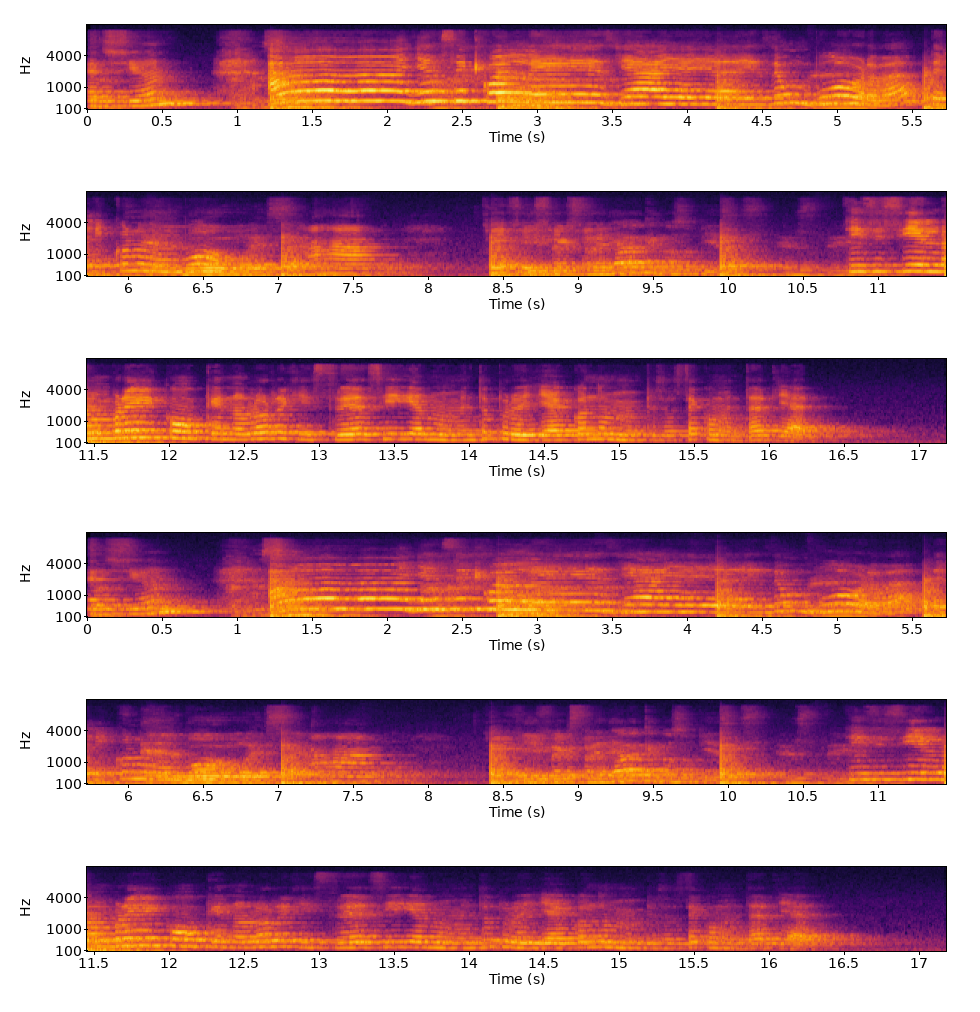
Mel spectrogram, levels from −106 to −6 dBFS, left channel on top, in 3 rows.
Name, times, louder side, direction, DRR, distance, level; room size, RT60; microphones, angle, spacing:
voice 1, 0.0-6.7 7.2-7.7 8.4-9.2 10.8-16.2, left 4 dB, 45° left, 6 dB, 0.4 m, -24 dB
voice 2, 0.9-1.5 2.2-3.6 4.8-5.2 6.0-7.9 8.6-10.9, equal, 85° right, -4 dB, 1.3 m, -29 dB
sound 1, 1.0-11.9, right 1 dB, 10° right, 0.5 m, -30 dB
3.1 x 3.0 x 3.8 m, 1.1 s
head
